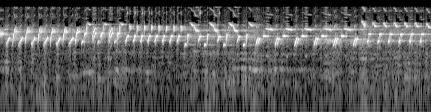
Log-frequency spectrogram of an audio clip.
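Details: Goldfinch hybrid from Témara, Morocco, in continuous full song: a steady, high, rapid twitter of trills and tinkling notes, with barely a pause throughout and no other clear sounds.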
